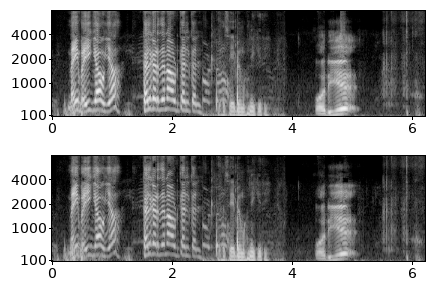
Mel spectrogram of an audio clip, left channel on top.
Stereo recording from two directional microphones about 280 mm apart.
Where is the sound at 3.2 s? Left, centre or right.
Right.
